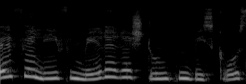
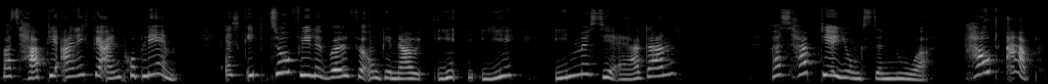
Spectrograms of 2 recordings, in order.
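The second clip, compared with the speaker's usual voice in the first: raised, loud scolding; angry; 6 semitones higher, 6 dB louder than usual. A narrator's reading. Nala confronts the bullies and sends them away, angry. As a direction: tell them off indignantly, building to a shout. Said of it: "Nala lief wütend zu ihnen".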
